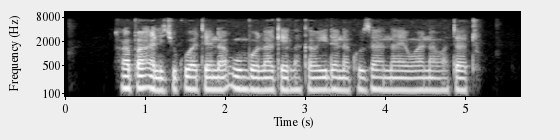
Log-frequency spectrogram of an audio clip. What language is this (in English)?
Swahili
